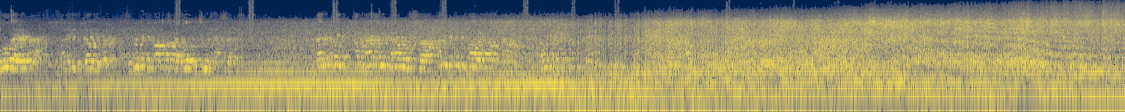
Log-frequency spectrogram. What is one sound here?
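Propeller engines of a low-flying plane drone steadily and grow louder as the plane comes closer.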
